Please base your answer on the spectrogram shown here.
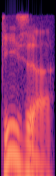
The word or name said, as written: Giza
